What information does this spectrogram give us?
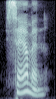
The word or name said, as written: salmon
